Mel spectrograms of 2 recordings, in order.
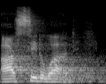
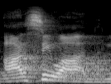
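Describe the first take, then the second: First: The r sound comes before the v sound. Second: The r sound comes before the sh sound. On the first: The speaker calls it right. "शुद्ध शब्द कौन सा होता है" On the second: The speaker calls it wrong. "आशीर्वाद को रे लगा देते हैं से पर, यह हो जाता है गलत"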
